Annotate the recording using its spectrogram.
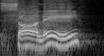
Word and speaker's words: sane: Now, you look up that word in Hebrew, and in Hebrew, that word, you pronounce it sane, and here's what it means, and it's only meanings, to hate, personally, an enemy, a foe, odious.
